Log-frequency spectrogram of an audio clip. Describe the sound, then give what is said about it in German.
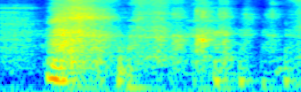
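A person draws one deep breath in, a breathy hiss that swells at once and slowly fades, followed by a few softer breathy puffs, all quiet. “Okay, einatmen. Nee, einatmen erstmal.”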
